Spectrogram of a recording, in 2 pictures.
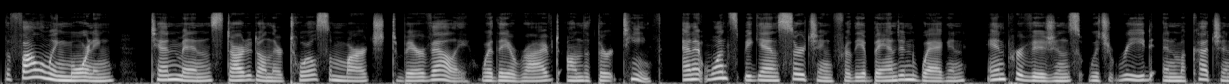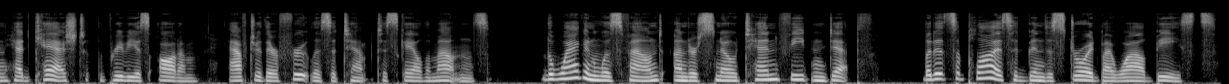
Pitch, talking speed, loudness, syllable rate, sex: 190 Hz, 160 wpm, -17 LUFS, 4.6 syllables/s, female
